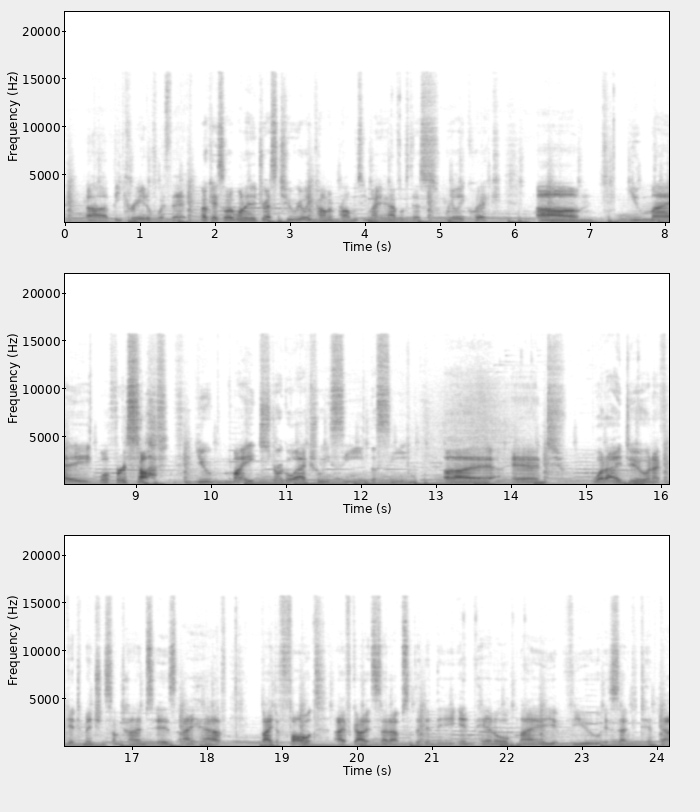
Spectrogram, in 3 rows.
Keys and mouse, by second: 5.5-6.1 middle drag, 6.9-8.1 middle drag, 8.5-14.3 shift+middle drag, 14.3 n, 15.6-16.8 drag, 19.3 n, 20.8 n, 22.1-24.1 drag.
